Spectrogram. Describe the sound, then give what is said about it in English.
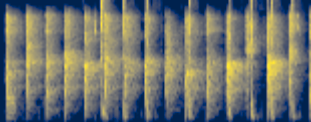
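A steady run of sharp hand claps, about a dozen in quick even rhythm, fairly loud and crisp, with no voices over them. “You should do a round of applause for that right there.”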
